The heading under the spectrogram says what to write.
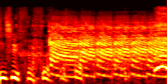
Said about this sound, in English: That's your first DJ Airhorn sound effect of the episode, and well-deserved, well-deserved.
